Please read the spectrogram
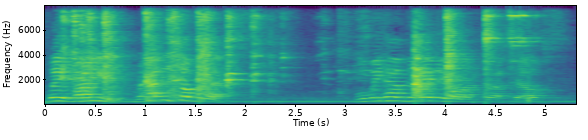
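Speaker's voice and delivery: high, loud call over the radio; calling loudly across the room. Acted. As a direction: raise the voice to be heard over the music.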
